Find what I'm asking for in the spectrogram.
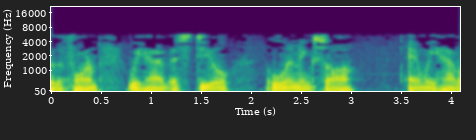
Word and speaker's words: Stihl: steel? And that's STIHL, pronounced steel.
